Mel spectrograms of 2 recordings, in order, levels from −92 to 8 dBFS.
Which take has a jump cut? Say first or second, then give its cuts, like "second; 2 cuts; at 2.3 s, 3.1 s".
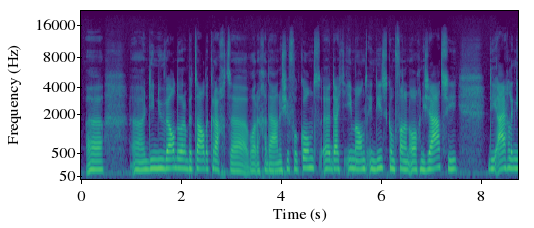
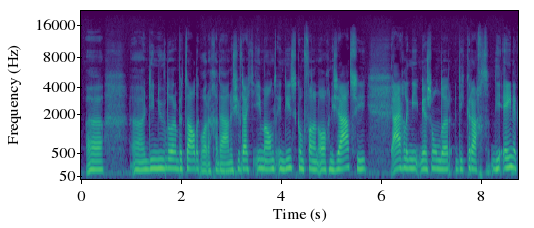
second; 4 cuts; at 1.7 s, 2.4 s, 3.2 s, 6.2 s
